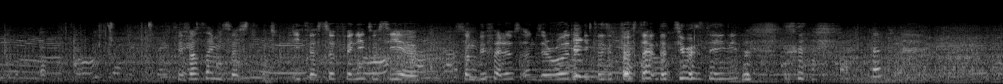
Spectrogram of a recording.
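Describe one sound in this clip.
A man talks with animation close by inside a car.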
